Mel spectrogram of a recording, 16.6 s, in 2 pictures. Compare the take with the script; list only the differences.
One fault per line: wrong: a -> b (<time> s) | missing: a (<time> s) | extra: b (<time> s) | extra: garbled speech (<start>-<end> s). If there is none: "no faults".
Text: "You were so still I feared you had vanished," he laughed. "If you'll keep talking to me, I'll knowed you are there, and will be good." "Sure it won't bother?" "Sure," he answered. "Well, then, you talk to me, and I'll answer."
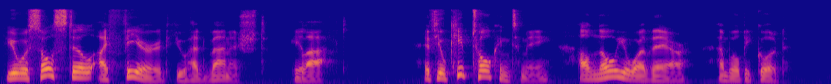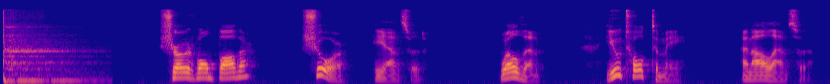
wrong: knowed -> know (5.9 s)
